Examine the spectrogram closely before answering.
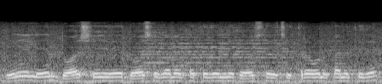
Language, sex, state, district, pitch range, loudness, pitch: Kannada, male, Karnataka, Raichur, 160-170 Hz, -11 LUFS, 165 Hz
